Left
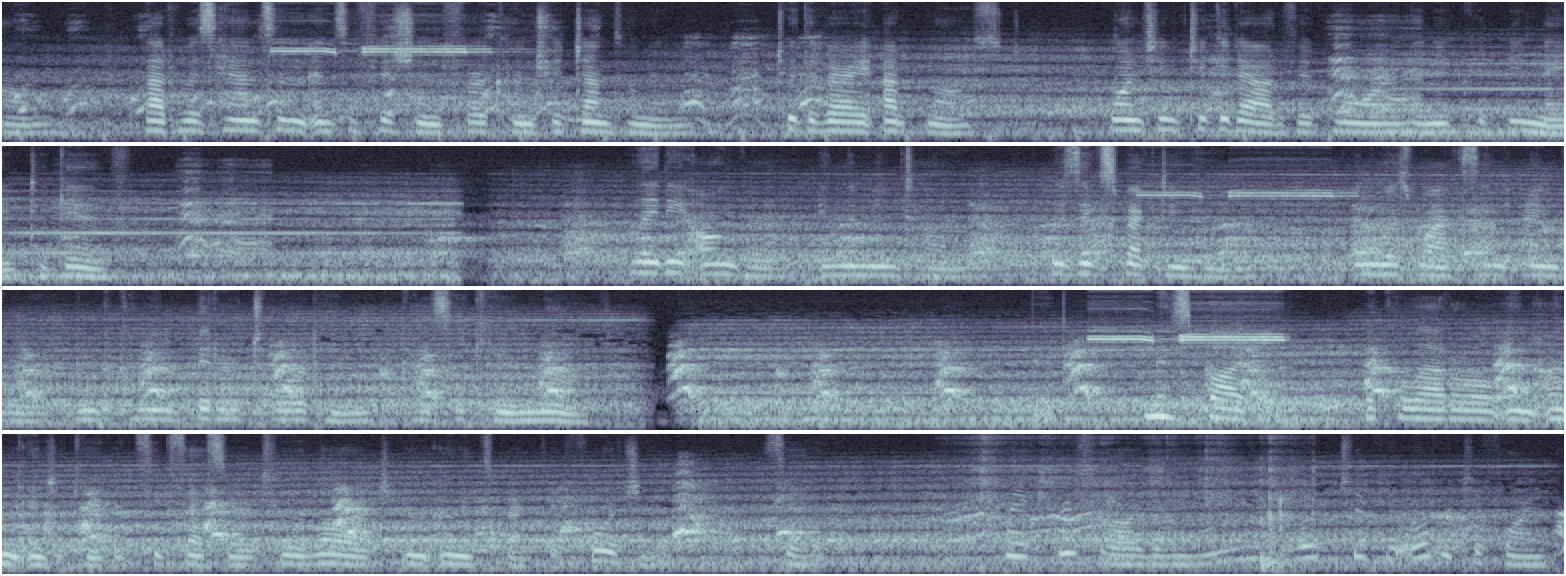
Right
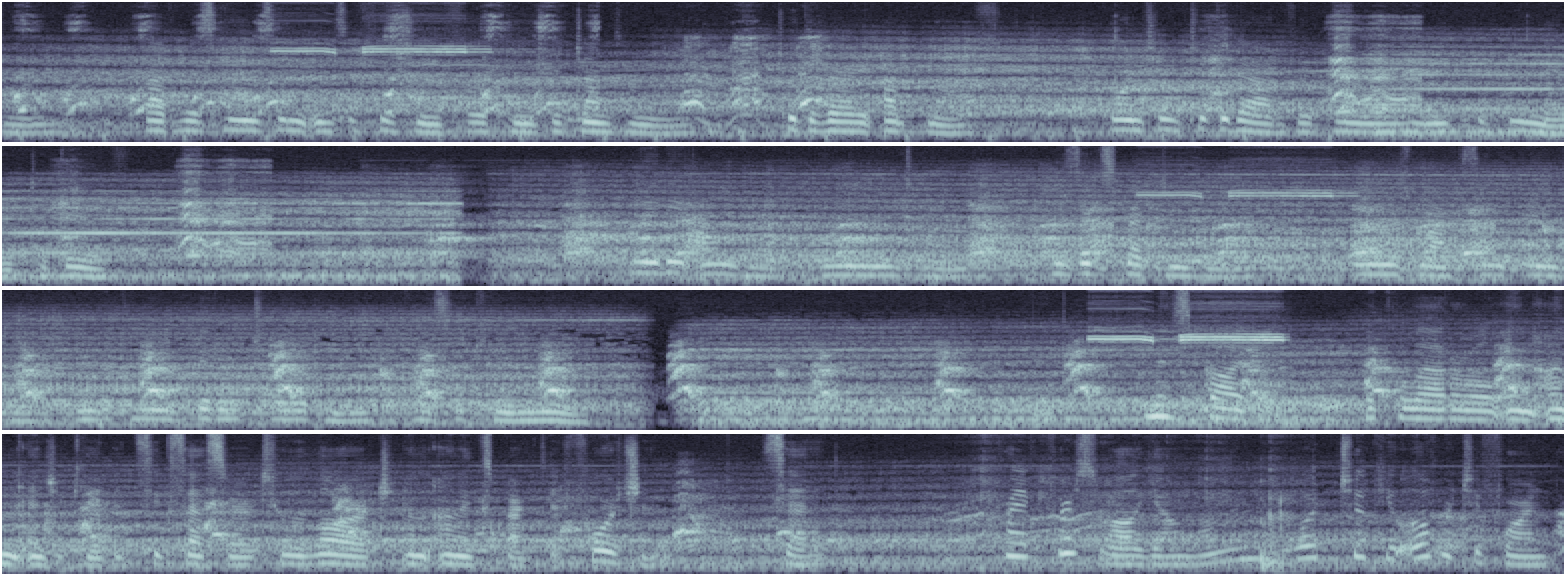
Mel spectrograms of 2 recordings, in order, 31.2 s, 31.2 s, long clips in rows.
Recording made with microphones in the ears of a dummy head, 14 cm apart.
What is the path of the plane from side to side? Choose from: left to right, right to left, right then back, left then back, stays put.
right to left.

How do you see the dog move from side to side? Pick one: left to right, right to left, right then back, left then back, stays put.
right to left.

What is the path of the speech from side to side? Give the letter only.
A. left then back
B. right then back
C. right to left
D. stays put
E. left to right
E.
